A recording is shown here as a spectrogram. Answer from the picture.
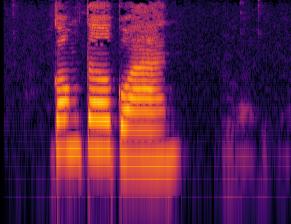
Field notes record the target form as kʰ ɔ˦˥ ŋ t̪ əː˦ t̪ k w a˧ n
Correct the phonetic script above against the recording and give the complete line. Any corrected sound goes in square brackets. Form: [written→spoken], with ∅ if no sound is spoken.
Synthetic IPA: [kʰ→k] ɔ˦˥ ŋ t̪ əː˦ [t̪→∅] k w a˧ n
